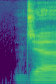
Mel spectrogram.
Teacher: Here, as you can see, letter Jim has fatha, and after that is letter Alif, and this Alif becomes mad letter, and after that you can see letter Hamza is coming, which means we are going to make the Ja sound for 5 count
